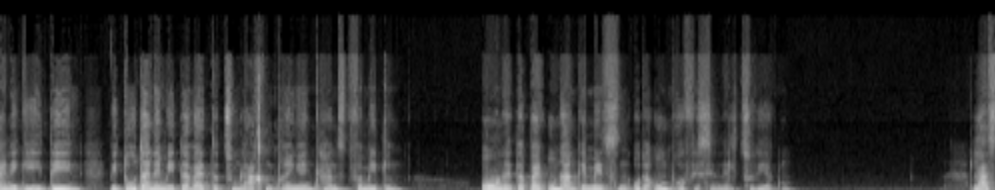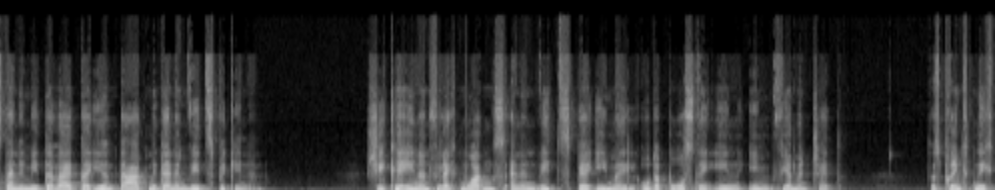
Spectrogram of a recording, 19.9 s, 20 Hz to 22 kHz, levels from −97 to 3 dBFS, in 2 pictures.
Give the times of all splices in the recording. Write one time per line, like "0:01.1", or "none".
none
